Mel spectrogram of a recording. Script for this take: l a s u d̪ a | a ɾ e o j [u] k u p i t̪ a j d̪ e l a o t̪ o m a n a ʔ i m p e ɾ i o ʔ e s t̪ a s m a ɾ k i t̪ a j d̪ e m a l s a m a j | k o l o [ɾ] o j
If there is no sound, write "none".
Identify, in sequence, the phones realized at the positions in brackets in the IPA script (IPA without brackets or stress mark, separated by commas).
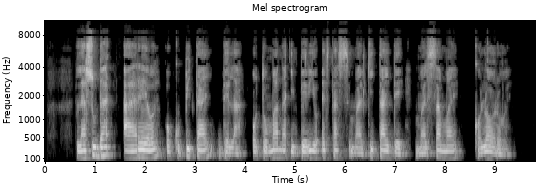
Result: o, ɾ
